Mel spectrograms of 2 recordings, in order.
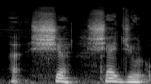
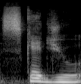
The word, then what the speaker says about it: schedule: It's the SCH is sh, a sh sound. Yes. So, yeah, like SH, if you'd left out the C, it would just be schedule or schedule.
